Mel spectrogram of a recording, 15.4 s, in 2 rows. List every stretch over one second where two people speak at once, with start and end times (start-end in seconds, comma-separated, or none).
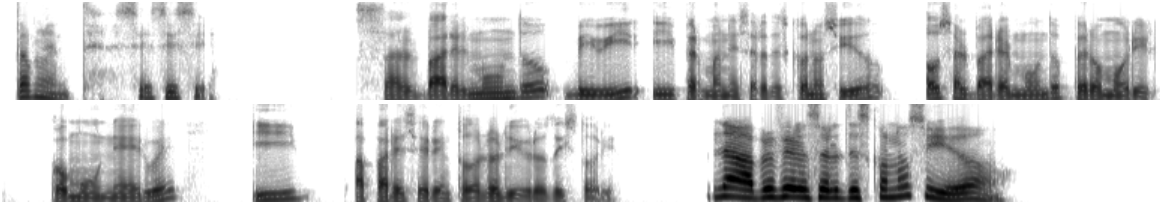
none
